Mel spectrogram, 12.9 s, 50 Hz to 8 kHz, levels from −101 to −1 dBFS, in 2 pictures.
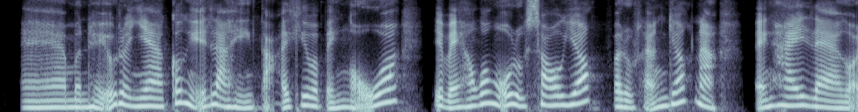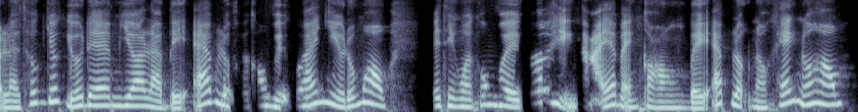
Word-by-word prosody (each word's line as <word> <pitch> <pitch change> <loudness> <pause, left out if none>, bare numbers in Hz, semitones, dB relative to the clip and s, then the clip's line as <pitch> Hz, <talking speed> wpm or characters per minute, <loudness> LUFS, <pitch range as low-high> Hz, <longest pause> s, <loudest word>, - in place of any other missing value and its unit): À, 175 +1 0
mình 185 0 +1
hiểu 195 +7 +2
rồi 275 -4 +1
nha, 215 0 +2
có 300 +8 -1
nghĩa 275 - +1
là 250 -3 +2
hiện 175 -3 0
tại 175 - -2
khi 240 - -2
mà 215 - +1
bạn 175 -1 -1
ngủ 235 +7 +2
á, 320 +4 +3 0.3
thì - - +1
bạn 165 +2 +3
hông 210 +3 0
có 280 - +2
ngủ 260 -2 +2
được 230 -5 0
sâu 240 0 +2
giấc 290 +7 +2
và 200 - +2
được 180 - 0
thẳng 215 +6 -1
giấc 315 +5 0
nà, 215 -10 +2 0.3
bạn 180 - +2
hay 230 0 +1
là, 185 -6 +2
gọi - - +1
là, 175 -1 +1
thức 290 - -4
giấc 335 0 +1
giữa 200 - +1
đêm 230 -1 +2
do 220 -1 +2
là 185 -4 +1
bị 160 -1 -1
áp 280 +5 -1
lực 255 -6 0
về - - -24
công 225 0 -5
việc 195 - -1
quá 225 +5 0
nhiều, 275 -11 +1
đúng 220 +9 0
hông? 265 -7 +2 0.3
Vậy 215 - -3
thì 220 - -1
ngoài 200 -1 0
công 245 0 -2
việc 205 -5 +2
á, 300 - -6
hiện 285 - 0
tại 195 - +2
á 240 - +2
bạn 180 -7 0
còn 170 -3 -2
bị 155 0 +2
áp 275 - -2
lực 235 - 0
nào 175 -2 -1
khác 270 - -1
nữa 260 - +2
hông? 260 -3 +2
220 Hz, 310 wpm, -20 LUFS, 185-260 Hz, 0.3 s, á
